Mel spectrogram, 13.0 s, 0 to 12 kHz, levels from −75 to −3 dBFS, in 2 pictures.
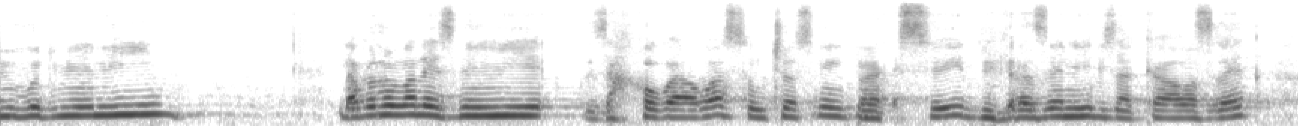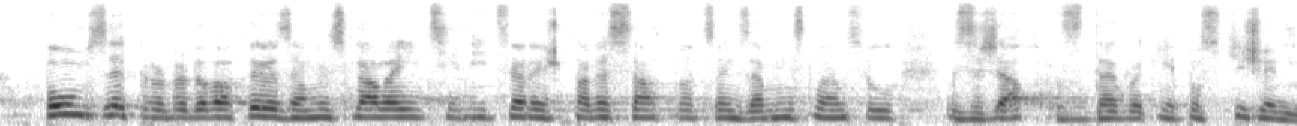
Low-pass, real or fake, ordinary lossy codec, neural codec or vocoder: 10.8 kHz; fake; Opus, 32 kbps; codec, 24 kHz, 0.9 kbps, WavTokenizer, medium music audio release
